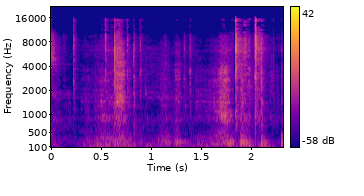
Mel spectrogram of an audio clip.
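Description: Hands handling a large plastic Transformers Siege Jetfire action figure while it is posed: plastic rubbing, a few light clicks and a sharper tap near the end.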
